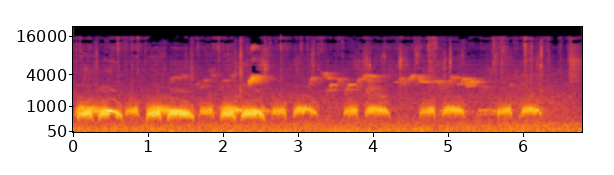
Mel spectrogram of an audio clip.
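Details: Spotted dove (cu gáy) giving fast stimulating coos in the Thổ Đồng voice style. A steady train of short, low, hollow coo notes, roughly two per second, with light high-pitched chirps of other birds behind.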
